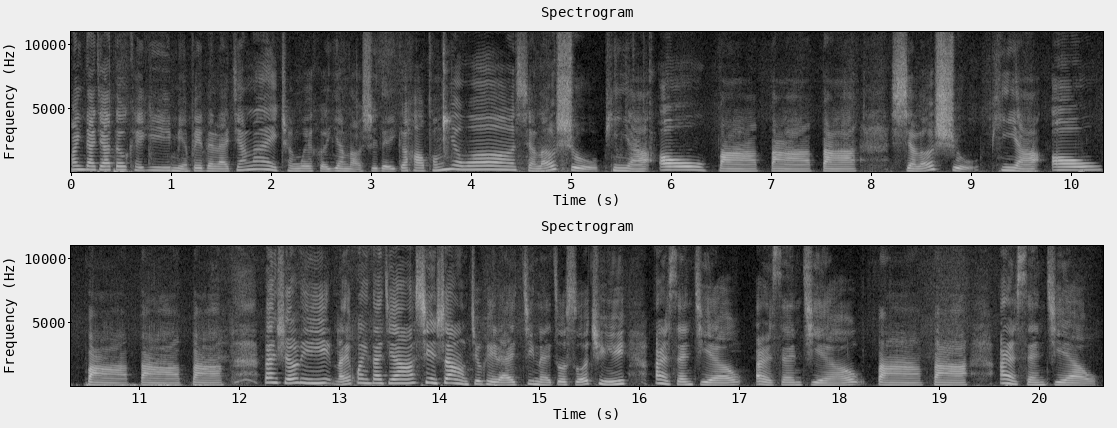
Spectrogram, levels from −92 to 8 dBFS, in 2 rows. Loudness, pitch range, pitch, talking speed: -27 LUFS, 175-260 Hz, 200 Hz, 215 characters per minute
